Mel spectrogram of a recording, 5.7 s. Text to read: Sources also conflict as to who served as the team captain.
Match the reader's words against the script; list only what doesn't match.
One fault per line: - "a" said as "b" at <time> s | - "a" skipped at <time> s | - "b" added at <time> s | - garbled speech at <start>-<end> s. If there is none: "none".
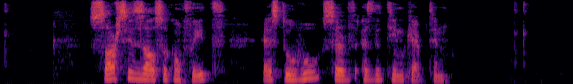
none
